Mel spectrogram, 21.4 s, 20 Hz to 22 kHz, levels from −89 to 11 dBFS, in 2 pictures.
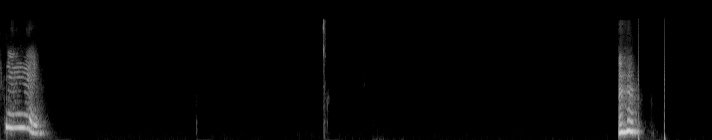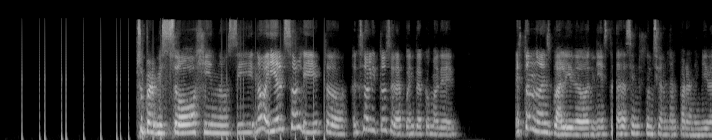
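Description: Likely interference or a faulty connection puts a train of clicks into this speech from 9.57 to 15.54 s: around thirty irregular pops, about 4.2 per second, peaking about 5 dB above the speech.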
